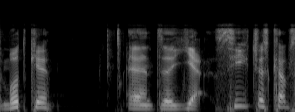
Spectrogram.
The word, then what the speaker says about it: Mudtke: I have ever seen his name is matki or if you want to pronounce him in his German original it's mut and yeah see just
